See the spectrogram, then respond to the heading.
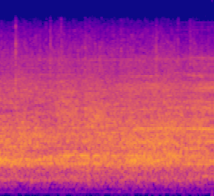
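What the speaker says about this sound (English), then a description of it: "The cheering for the Kings much louder" A dense, steady roar of a basketball crowd cheering for the New Taipei Kings during a PLG Finals game against the Taoyuan Pauian Pilots, continuous and loud throughout with no clear breaks.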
